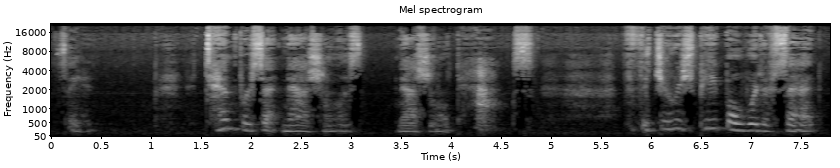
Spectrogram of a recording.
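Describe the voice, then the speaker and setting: A woman's voice: medium pitch, takes it slowly, vocal fry, pauses often, slight background noise, low-quality recording. A middle-aged woman, talking earnestly and emphatically in a personal monologue, often repeating her words. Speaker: podcast host.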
